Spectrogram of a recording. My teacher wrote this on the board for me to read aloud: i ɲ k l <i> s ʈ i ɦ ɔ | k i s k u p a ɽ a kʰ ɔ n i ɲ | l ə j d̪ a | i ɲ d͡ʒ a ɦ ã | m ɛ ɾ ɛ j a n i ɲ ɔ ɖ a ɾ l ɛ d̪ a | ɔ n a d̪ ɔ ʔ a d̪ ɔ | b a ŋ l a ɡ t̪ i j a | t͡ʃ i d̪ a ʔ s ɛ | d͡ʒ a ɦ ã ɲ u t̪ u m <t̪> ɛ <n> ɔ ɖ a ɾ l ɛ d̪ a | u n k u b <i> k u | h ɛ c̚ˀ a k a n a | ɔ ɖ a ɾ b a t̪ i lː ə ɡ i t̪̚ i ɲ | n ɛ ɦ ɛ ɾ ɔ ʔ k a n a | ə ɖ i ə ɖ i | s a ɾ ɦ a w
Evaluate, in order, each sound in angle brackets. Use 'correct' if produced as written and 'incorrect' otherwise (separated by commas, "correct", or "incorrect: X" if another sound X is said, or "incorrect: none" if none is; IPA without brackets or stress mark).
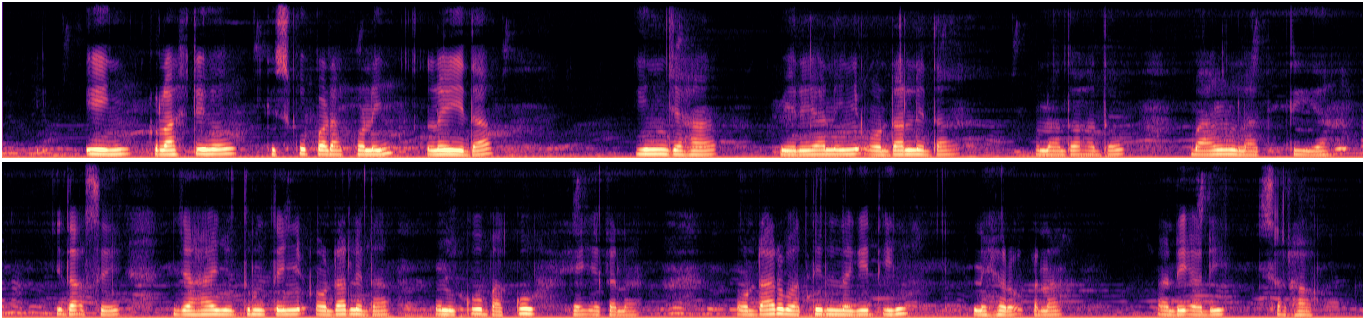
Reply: incorrect: a, correct, incorrect: ɲ, incorrect: a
